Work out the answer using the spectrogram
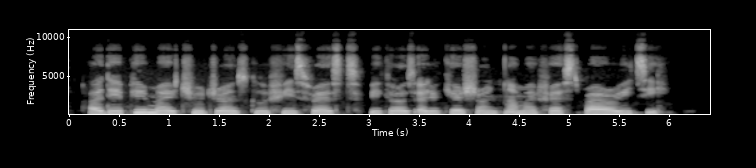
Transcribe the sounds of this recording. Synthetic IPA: aɪdepʰemajt͡ʃudɹɛ̃nskulfisfɛstb̥ikʰɔzɛ̰d͡ʒukʰeʃɔ̃na̰majfɛstpɹajɔɹitʰḭ

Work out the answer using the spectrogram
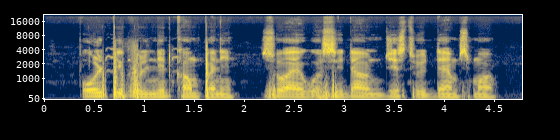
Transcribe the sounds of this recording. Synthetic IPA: old̚pipʰəlnidkʰɔ̃mpani | soaɪɡosit̚dãʊ̃nd͡ʒʌstʰudɛ̃msmɔl

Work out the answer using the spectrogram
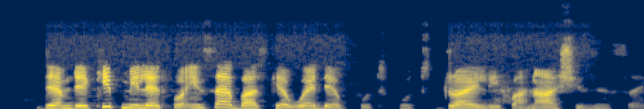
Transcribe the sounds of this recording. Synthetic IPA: dɛ̃mdekip̚milɛdfɔʔĩnsaɪd̚baskɛtwɛ̃ndɛpʰutfutdɹajlifã̰na̰ʃizĩnsaɪdd̥

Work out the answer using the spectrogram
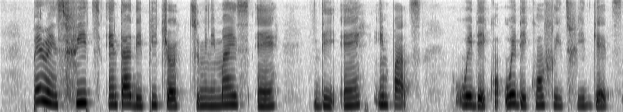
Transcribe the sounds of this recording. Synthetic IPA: pɛɹɛ̃ntsfitɛ̃ntadepik̚t͡ʃɔtʰuminimaɪz | diɛĩmpak̚ts | wewedekʰɔ̃nflik̚tfitɡɛt

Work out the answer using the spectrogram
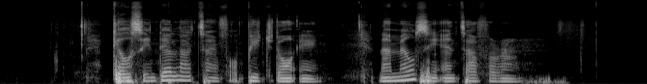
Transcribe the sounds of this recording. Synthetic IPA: ɡ̥ɛlsĩndɛlatʰãɪ̃mfɔ̰pʰit͡ʃdɔnʔɛ̃nː | ãmɛ̃lsĩʔɛ̰̃ntʰafɔɾãm

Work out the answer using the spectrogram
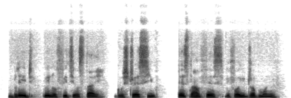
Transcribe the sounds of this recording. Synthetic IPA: bled | wenofitjɔstaɪ | ɡostɹɛsju | lɛstãmfɛstbifɔjudɹɔp̚mɔ̃ni

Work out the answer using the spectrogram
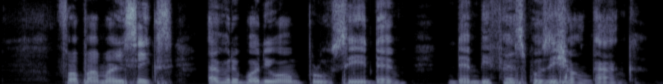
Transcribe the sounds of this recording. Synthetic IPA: fɔpɹamaɹisiks | ɛvɹibɔdiwɔ̃npɹuvsedɛ̃m | dɛ̃mbifɛstpʰoziʃɔ̃nɡãŋɡ

